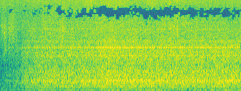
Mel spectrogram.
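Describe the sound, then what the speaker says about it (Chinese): An aircraft takes off as a sound effect in a Cantonese radio drama: a steady, loud, broad roar that swells in the first half second and then holds, with no voices. "点知飞机起飞之后"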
